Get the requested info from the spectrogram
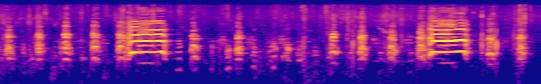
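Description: Domestic hen clucking in a rapid run of short clucks, broken twice by a longer drawn-out squawk, about a second in and again past four seconds.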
